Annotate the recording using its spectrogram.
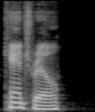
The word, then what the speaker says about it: Cantrell: And they're run by uh, Latoya Tranquil. I believe that's the way you pronounce her uh, her name, Cantrell. That's the way you pronounce her name.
